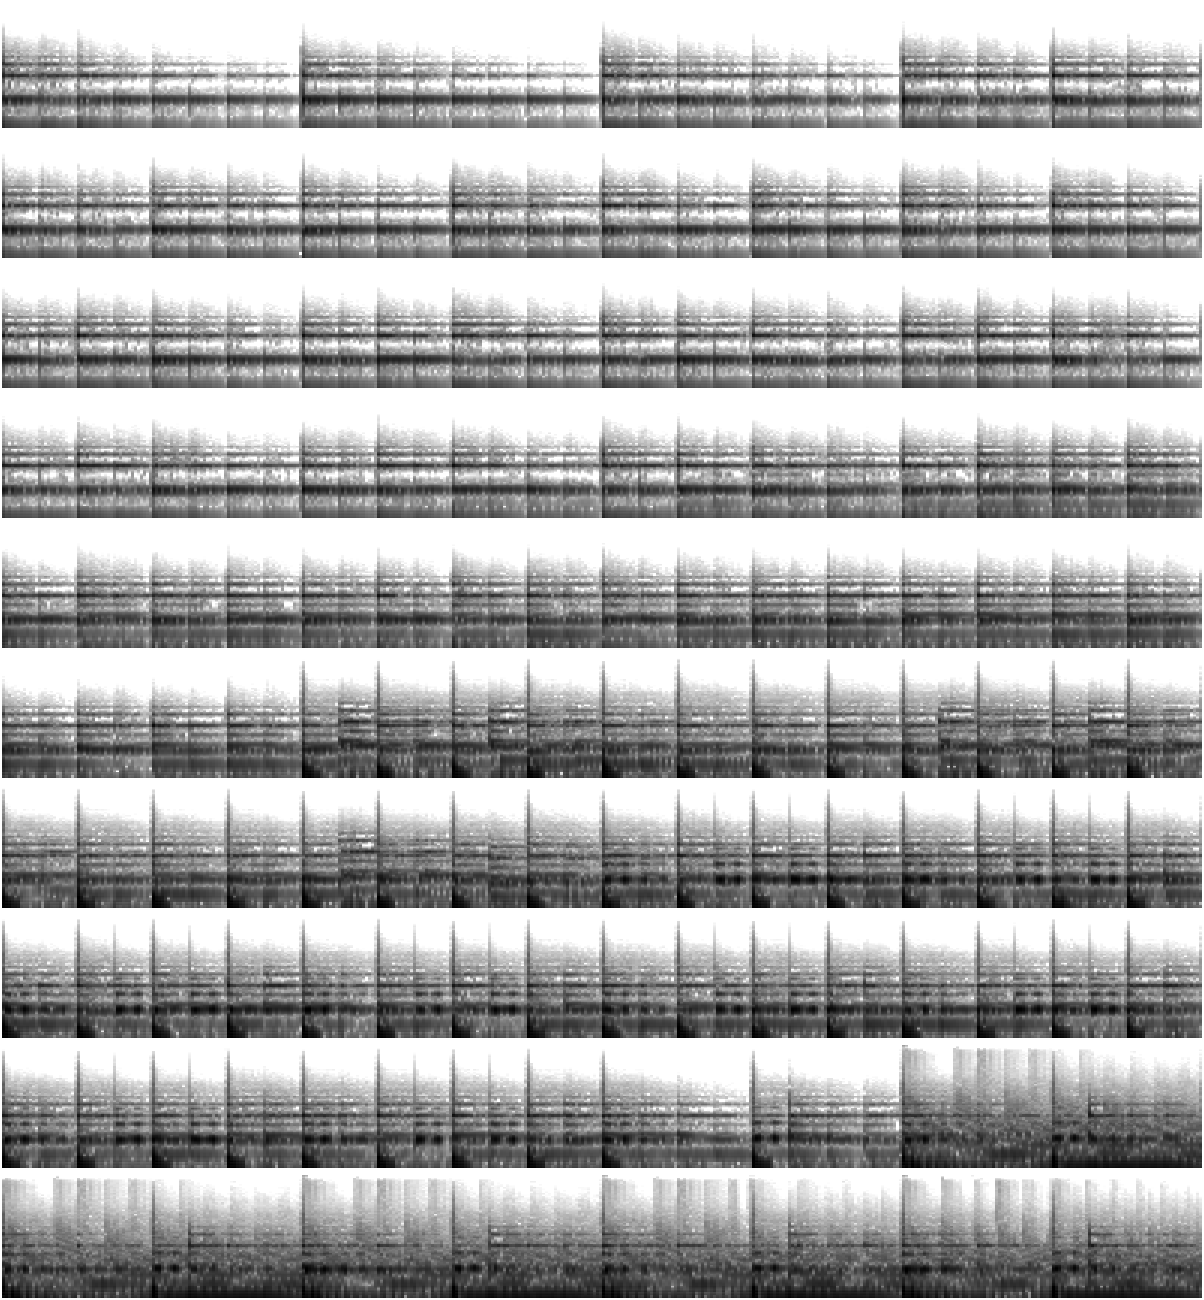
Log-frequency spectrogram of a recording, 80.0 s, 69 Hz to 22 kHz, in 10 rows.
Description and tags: Interscope (stealth music)
Background music for suspenseful and stealth scenes, 120.00 bpm, 1 bar 1/4, Made in Ableton live
STIX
